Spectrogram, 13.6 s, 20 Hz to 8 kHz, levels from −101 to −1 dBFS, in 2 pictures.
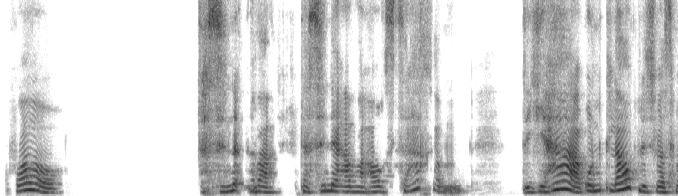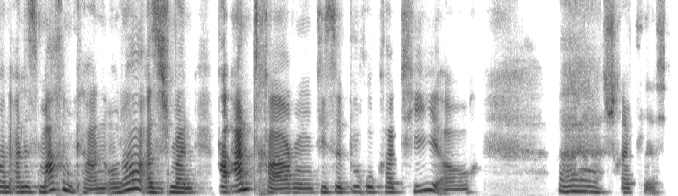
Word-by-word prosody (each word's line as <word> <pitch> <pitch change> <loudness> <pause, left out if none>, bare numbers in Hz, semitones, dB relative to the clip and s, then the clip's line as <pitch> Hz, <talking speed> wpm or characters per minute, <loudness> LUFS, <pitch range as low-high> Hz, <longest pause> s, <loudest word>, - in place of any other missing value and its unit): Wow. 210 -9 -2 1.4
Das - - +9
sind 210 +4 +4 0.2
aber 195 -3 -5 0.2
das 210 -5 +9
sind 235 +1 +3
ja 215 -2 -1
aber 205 -1 -5
auch 210 - -8
Sachen. 255 +9 -3 0.5
D - - -3
ja, 260 +11 +3
unglaublich, 250 - 0
was 200 0 0
man 205 -1 -3
alles 200 +1 -2
machen 260 +2 +1
kann, 170 -2 -5
oder? 260 - -1
Also, 190 -1 +2
ich 185 +4 -1
meine, 180 -2 0 0.2
beantragen. 180 - +2
Diese 190 +1 -2
Bürokratie 205 +4 -7
auch. 155 +2 -11 0.8
Ah, 215 -2 -5
schrecklich. 180 -2 -9
205 Hz, 125 wpm, -25 LUFS, 185-235 Hz, 1.4 s, Das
